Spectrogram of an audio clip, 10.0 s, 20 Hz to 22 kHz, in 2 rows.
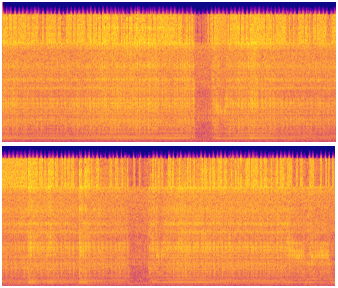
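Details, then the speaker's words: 2004 Acura TL after power steering reservoir replacement (old one cut by serpentine belt, leaking fluid), engine idling while wheel turned left to right to bleed: steady high whine that wavers and dips; air bubbles in power steering fluid. "Now we're gonna turn the steering wheel left to right to take out the air bubble. So I see some air bubble."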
